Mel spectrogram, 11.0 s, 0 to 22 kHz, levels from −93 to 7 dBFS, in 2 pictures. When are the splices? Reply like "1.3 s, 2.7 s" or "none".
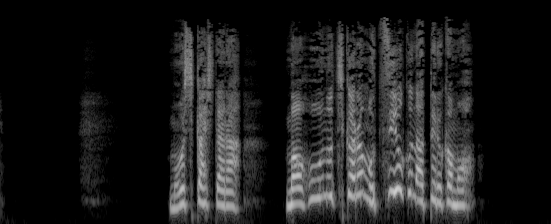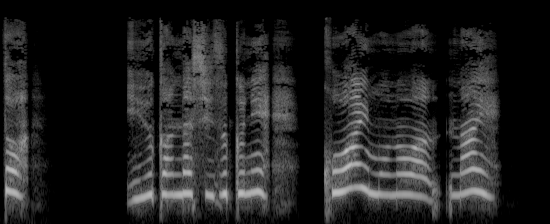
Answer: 5.5 s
